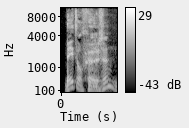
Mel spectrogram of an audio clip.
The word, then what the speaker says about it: Betelgeuze: Hoe spreek je die in Nederlands uit? – Uh, Betelgeuze, denk ik. Betelgeuze? Ja. Oké, cool. Betelgeuze, dus.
